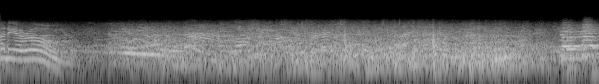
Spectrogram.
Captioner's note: chatter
